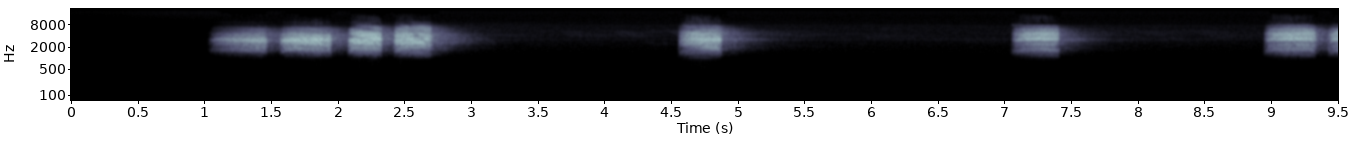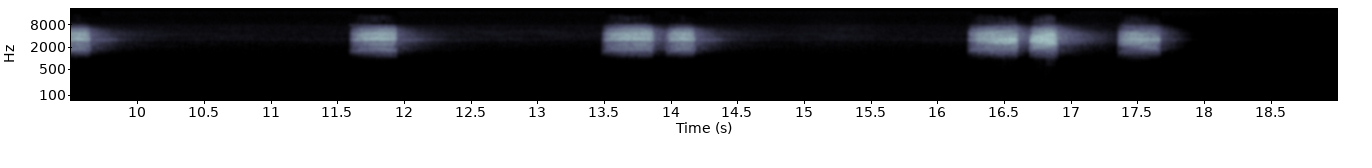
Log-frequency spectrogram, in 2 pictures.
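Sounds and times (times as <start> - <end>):
Eurasian jay Garrulus glandarius calling: 1.0 - 3.1, 4.5 - 5.3, 7.0 - 7.7, 9.0 - 10.0, 11.6 - 12.3, 13.5 - 14.5, 16.2 - 17.8.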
